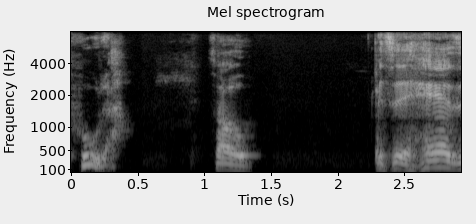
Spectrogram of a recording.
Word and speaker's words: Hoodah: That J is pronounced a little different, but I know when Spanish people they say Hoodah.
